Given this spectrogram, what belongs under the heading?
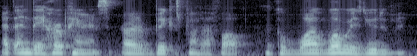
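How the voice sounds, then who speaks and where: A young woman co-hosts a podcast in a loose, rambling conversational style. Her voice sits low and sounds soft and mellow rather than bright. She strings her thoughts together with frequent "like"s. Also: fairly even intonation, a little fast, slightly rough. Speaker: podcast co-host. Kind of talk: casual conversational chat.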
